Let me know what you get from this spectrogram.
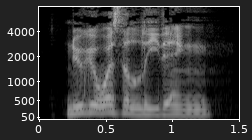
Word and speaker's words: Nougat: Nougat. – Nougat? – Nougat. – As not nougat? – Pronounced in its native tongue. – Now, what is nougat's native tongue? – French.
